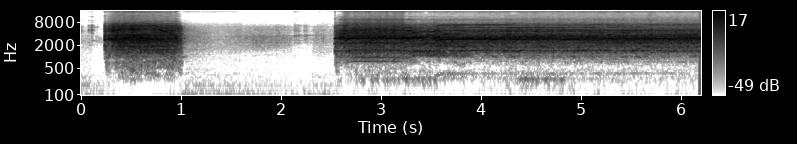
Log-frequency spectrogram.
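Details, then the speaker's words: Disc brakes noisy again after a Palmolive treatment wore off, and locking up: a harsh high-pitched hiss and grind in short bursts, then steady as the brake drags. ABS works. Disc brake noise. "and they're making a bit of noise again and but they're locking up so i gotta look into the science of that"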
